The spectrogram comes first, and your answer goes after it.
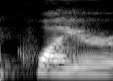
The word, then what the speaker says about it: choir: So we have a w sound there, choir, and then choir. But when you transition, it's like with chaos here as well. Choir.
